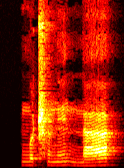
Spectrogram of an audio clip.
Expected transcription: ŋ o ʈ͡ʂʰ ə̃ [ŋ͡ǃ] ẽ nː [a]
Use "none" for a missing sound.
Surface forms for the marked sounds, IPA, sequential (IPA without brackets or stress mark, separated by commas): ŋ, a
